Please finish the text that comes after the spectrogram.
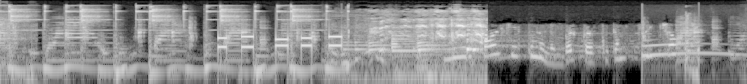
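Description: Telephone keypad tones beep in a quick irregular series of short dialing blips, followed by voices and other noises.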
